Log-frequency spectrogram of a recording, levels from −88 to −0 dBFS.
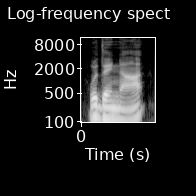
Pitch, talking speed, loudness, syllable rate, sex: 115 Hz, 245 wpm, -16 LUFS, 5.9 syllables/s, male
